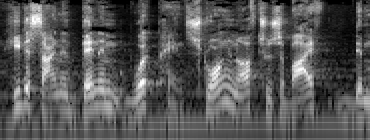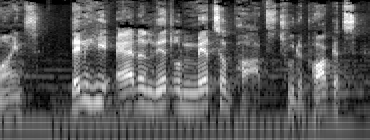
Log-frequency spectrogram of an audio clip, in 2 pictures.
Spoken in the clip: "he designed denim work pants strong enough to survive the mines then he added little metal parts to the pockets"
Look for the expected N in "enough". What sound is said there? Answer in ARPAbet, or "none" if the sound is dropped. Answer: N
